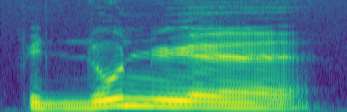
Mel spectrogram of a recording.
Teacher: وقرأ أبو عمرو بالتقليل قولا واحدا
